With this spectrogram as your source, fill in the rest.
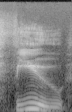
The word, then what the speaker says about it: Fu: No, it's actually pronounced Few. I thought it was Fu also. I actually thought it was Fu. But I checked with Herms, and his name is indeed pronounced Few. Now, if in the dub they call it Fu, well, that's a mistake.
